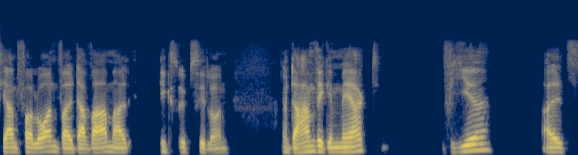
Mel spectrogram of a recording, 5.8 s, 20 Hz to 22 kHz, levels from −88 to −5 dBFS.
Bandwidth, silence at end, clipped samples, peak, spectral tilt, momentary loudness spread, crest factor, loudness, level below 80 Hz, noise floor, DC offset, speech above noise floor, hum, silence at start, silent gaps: 7.6 kHz; 0.05 s; under 0.1%; -2 dBFS; -5 dB/octave; 15 LU; 20 dB; -20 LUFS; -72 dBFS; -67 dBFS; under 0.1%; 47 dB; none; 0 s; 1.39-1.59 s, 3.90-4.41 s, 4.94-5.42 s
